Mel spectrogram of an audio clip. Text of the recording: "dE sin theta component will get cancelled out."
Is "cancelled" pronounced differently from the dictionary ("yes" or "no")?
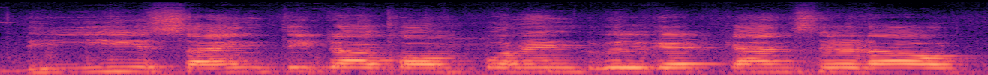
no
